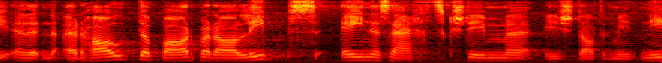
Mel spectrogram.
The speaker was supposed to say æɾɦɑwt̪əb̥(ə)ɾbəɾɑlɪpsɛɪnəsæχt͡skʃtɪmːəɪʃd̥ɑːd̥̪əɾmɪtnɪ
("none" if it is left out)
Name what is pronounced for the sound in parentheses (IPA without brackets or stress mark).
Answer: ɑ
